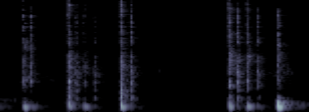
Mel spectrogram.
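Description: A password being typed on a computer keyboard: six distinct key-press clusters in two short bursts separated by a pause, close and clear in an otherwise quiet room.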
